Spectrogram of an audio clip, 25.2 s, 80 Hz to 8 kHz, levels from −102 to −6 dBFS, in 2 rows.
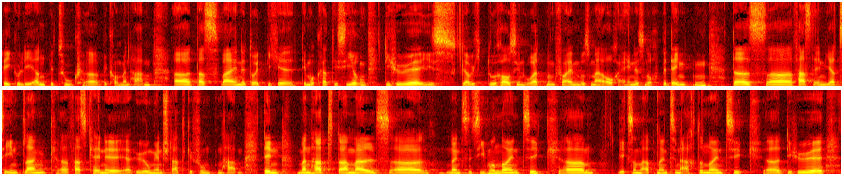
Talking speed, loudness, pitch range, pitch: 105 wpm, -33 LUFS, 105-120 Hz, 110 Hz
